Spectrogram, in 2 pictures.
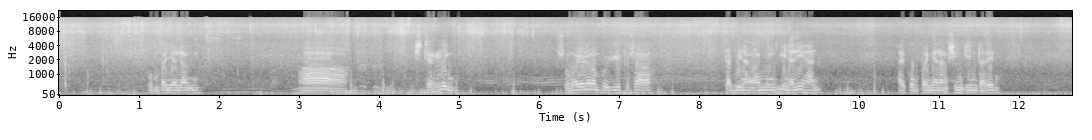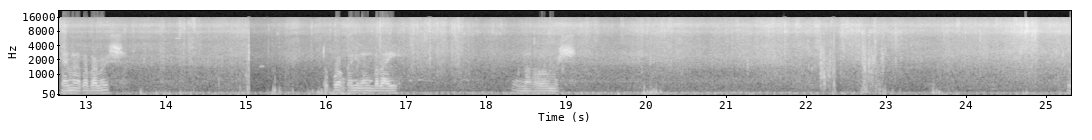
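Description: Wind rustles through tall grass outdoors.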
